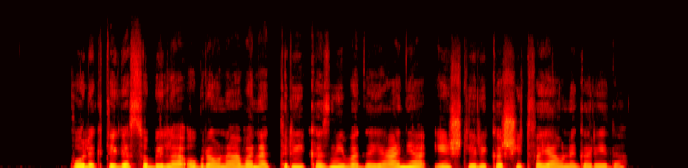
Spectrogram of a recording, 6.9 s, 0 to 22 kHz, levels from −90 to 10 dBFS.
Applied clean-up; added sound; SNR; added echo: neural mask model Resemble Enhance denoiser.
